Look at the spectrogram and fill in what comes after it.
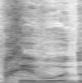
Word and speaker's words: Prévost: Prévost, n'est-ce pas ? – Prévost. – Qu'on peut prononcer Prévost à la française.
